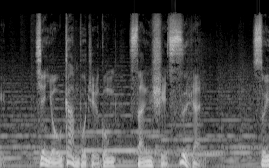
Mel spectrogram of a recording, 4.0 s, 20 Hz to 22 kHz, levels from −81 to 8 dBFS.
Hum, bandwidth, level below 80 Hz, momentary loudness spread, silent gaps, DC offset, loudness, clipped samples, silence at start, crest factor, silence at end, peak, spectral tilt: none; 16.5 kHz; -30 dBFS; 19 LU; none; under 0.1%; -13 LUFS; under 0.1%; 0 s; 14 dB; 0 s; 0 dBFS; -4 dB/octave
